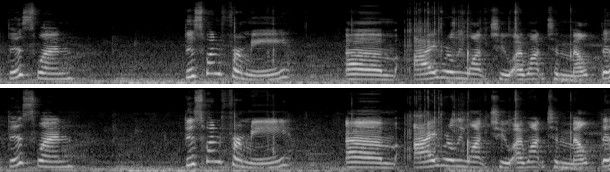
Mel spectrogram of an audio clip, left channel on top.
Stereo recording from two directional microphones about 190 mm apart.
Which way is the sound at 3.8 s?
30° right (ahead or behind).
